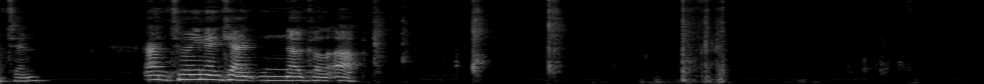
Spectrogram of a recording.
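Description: A plastic disc case clicks open and shut.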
